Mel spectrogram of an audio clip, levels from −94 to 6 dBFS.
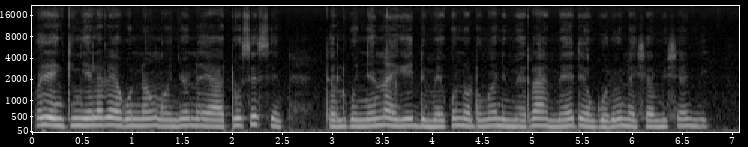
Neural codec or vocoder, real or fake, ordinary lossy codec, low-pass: vocoder, 44.1 kHz, 128 mel bands, Pupu-Vocoder; fake; none; none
